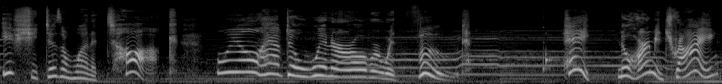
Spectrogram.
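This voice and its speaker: A woman voicing a small, chirpy, excitable female fairy companion in a video game, with a squeaky childlike voice and exclamatory manner. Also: slow pace, music in the background, heavily acted. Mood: eager, cheerful. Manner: refers to self in third person, exclamatory. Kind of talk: video game cutscene voice acting.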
